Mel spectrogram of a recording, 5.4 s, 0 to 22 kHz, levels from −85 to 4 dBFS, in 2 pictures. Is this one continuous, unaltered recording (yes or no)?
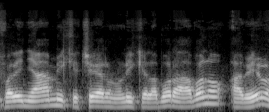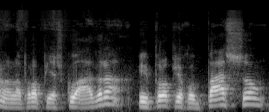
no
